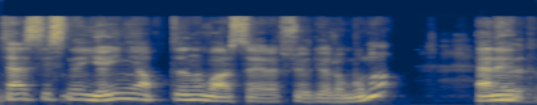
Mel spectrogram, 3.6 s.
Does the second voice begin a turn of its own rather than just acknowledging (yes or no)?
no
